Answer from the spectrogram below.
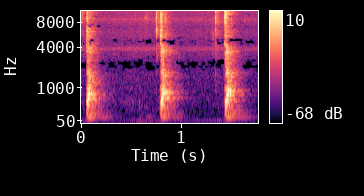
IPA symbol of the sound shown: cʰ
